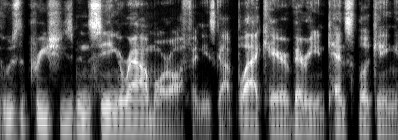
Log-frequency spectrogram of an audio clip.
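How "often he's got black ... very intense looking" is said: ordinary talk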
